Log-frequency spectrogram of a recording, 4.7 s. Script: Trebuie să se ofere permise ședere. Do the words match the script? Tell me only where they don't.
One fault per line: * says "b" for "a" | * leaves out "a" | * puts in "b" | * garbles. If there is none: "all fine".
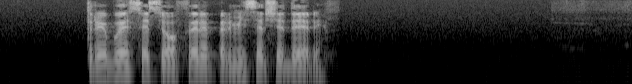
all fine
